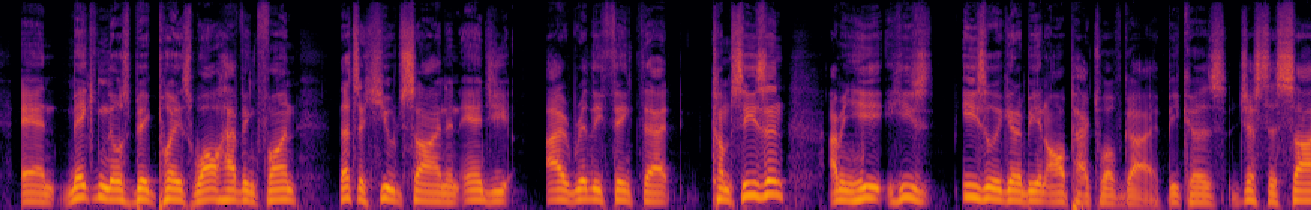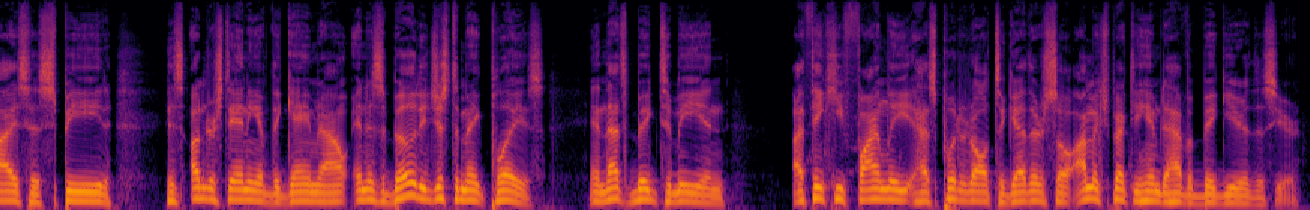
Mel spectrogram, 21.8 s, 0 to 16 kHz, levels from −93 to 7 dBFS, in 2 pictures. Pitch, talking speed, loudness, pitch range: 120 Hz, 215 wpm, -23 LUFS, 105-130 Hz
